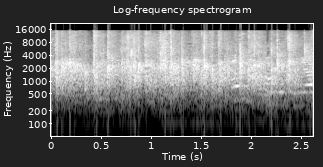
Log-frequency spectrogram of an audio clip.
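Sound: applause in church

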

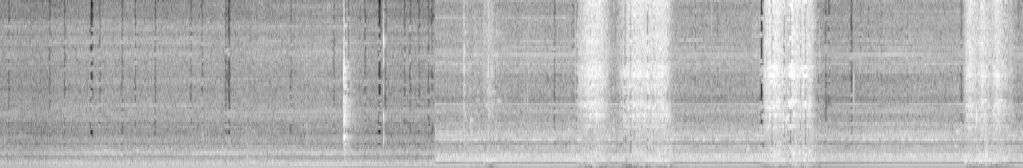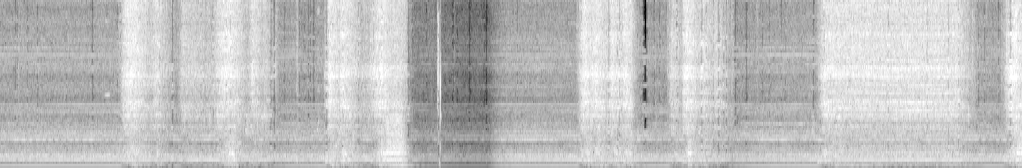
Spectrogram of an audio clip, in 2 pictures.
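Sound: sewing machine sewing seams of a sleeve

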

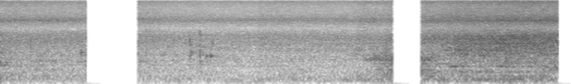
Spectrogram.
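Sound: green peas roasting on hot griddle

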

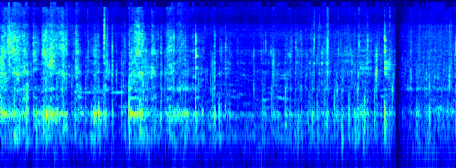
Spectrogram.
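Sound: masala frying in oil

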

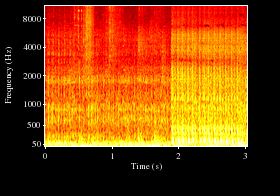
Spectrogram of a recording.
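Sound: gunfire in the video game PUBG Mobile

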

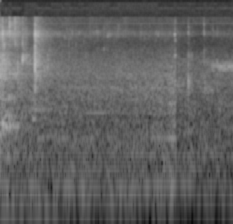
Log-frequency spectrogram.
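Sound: water poured from a glass into a pressure cooker

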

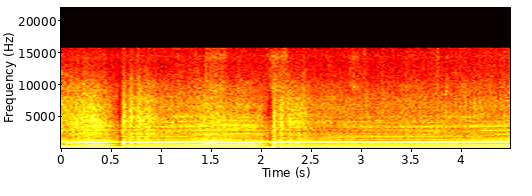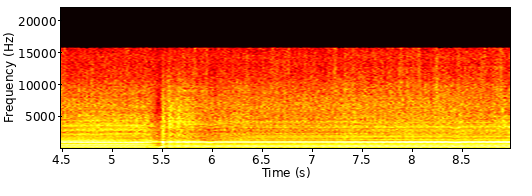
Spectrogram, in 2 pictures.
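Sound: buggy vehicle engine in PUBG video game

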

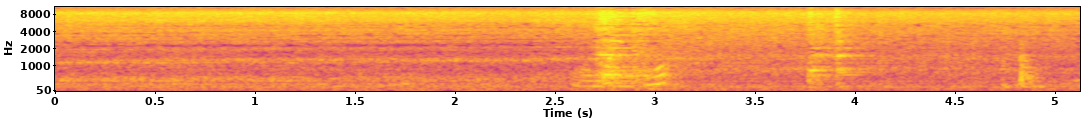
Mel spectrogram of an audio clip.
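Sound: dal added to sizzling onion garlic tadka

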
